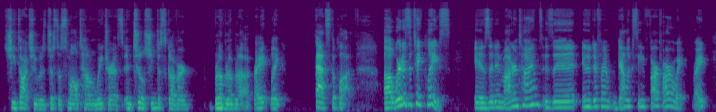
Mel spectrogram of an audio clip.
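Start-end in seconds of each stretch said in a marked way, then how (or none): 0.1-5.0 very deep movie-trailer announcer voice. Explaining how to sum up a story's plot, the speaker mimics a deep deep voice dude. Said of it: "that deep, deep voice dude that you hear".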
